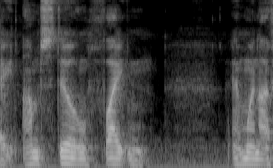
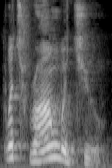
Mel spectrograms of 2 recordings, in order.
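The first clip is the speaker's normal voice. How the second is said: loud, higher mock caller telling him off; scripted call for fans; 6 semitones higher, 7 dB louder than usual. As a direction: play a fan scolding the manager, loud.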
